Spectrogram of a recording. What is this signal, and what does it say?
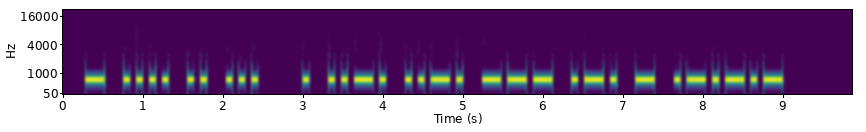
Morse code, heard as a keyed tone, about 15 wpm, 700 Hz. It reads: THIS EFFORT.
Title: Sentences from Top 1400 Words 15wpm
